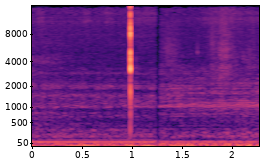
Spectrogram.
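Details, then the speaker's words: Acer Aspire E1 laptop (Q5WPH) before cleaning: steady low fan whir with faint whine and a click; the cooling system is clogged, likely with hair tangled in the fan, making it crackle. "все забилось скорее всего это волоса украшать поэтому на вентилятор вист запутался у них и трещал"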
